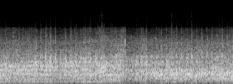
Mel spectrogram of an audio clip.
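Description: Busy street noise led by a steady engine hum, with many overlapping voices from a crowd mixed in.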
